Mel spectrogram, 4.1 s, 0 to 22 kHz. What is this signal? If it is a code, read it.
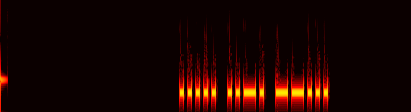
Morse code, heard as a keyed tone, about 31 wpm, 700 Hz. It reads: 5F7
